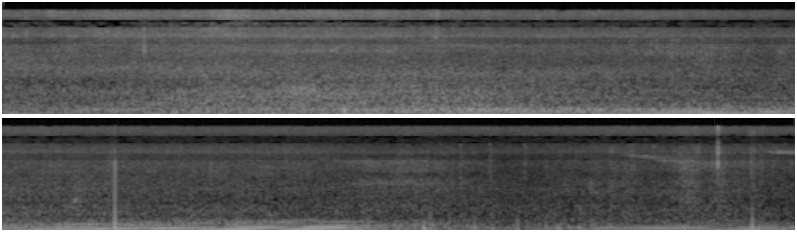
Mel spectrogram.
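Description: Toyota Land Cruiser Prado engine running at idle: a steady low hum that swells a little in the middle and eases after about six seconds.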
